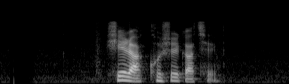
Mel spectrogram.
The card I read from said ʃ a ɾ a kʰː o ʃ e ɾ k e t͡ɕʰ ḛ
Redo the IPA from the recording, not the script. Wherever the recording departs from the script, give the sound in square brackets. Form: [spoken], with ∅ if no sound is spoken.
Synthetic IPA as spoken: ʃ [e] ɾ a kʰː o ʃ e ɾ k [a] t͡ɕʰ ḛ

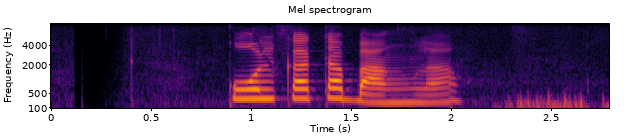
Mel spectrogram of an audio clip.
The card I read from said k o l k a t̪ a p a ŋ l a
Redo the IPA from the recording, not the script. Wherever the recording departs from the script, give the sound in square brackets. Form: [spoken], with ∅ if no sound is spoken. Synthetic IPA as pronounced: k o l k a t̪ a [b] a ŋ l a

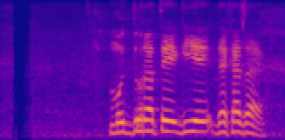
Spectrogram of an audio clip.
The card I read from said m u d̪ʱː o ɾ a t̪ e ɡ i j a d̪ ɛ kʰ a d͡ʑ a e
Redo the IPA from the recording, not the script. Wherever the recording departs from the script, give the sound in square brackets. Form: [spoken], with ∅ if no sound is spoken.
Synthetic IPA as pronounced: m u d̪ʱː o ɾ a t̪ e ɡ i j [e] d̪ ɛ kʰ a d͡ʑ a e

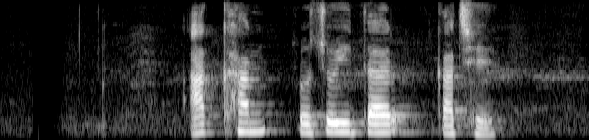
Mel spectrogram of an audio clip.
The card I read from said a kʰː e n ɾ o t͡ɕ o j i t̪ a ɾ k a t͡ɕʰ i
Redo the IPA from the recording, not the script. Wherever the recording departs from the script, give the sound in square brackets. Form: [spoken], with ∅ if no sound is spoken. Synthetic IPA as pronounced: a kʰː [a] n ɾ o t͡ɕ o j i t̪ a ɾ k a t͡ɕʰ [e]

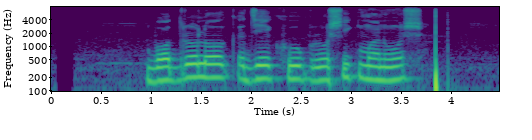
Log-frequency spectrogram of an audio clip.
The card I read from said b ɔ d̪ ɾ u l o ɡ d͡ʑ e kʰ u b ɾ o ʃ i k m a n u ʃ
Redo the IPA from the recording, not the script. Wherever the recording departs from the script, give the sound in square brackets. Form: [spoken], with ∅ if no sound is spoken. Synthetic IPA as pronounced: b ɔ d̪ ɾ [o] l o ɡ d͡ʑ e kʰ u b ɾ o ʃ i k m a n u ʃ

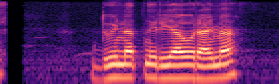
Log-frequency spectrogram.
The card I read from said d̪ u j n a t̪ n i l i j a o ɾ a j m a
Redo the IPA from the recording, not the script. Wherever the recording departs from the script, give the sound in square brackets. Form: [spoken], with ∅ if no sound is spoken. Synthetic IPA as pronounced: d̪ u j n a t̪ n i [ɾ] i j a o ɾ a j m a

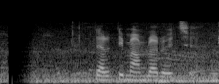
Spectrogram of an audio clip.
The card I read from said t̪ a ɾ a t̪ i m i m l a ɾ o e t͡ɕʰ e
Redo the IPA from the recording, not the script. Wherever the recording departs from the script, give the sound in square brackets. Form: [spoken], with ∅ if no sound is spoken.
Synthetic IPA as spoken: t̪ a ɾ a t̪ i m [a] m l a ɾ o e t͡ɕʰ e

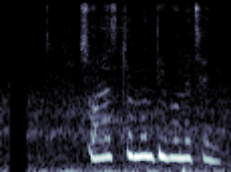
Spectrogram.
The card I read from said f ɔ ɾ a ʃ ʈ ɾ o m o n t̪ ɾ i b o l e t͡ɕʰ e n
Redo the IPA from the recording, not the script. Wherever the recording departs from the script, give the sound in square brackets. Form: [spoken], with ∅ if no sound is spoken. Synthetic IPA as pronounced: [ʃ] ɔ ɾ a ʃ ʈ ɾ o m o n t̪ ɾ i b o l e t͡ɕʰ e n

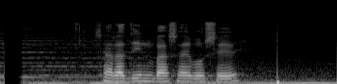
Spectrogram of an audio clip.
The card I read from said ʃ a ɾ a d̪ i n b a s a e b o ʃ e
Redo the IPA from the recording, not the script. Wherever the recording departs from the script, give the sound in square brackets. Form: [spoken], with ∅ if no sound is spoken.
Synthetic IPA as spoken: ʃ a ɾ a d̪ i n b a [ʃ] a e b o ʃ e

